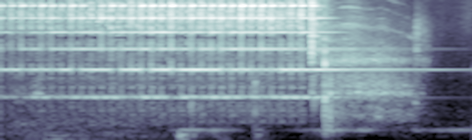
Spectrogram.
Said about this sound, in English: You pick up the phone, and Dom, your phone starts ringing.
